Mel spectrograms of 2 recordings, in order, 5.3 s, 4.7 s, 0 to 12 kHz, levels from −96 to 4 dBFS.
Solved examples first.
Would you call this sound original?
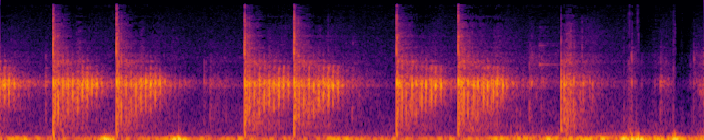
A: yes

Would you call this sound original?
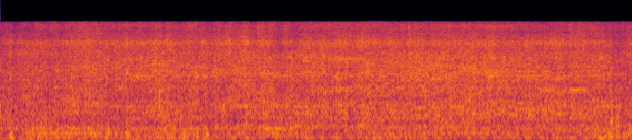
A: no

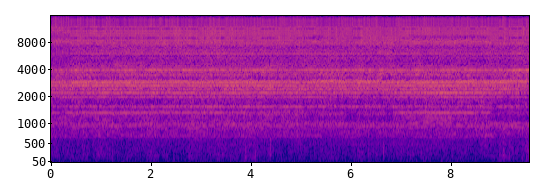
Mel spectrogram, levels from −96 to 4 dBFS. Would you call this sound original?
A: no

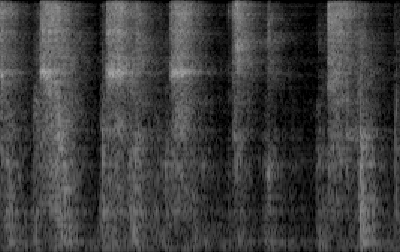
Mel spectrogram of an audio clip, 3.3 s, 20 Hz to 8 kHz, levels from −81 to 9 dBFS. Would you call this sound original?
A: no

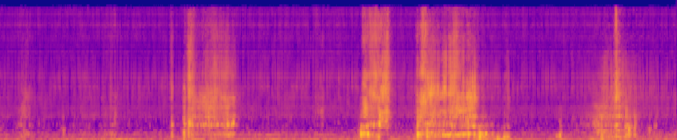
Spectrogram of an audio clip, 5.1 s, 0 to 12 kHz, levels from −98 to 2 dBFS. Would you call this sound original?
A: no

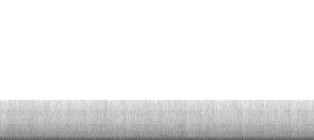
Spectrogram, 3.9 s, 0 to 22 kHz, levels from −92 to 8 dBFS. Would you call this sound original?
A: yes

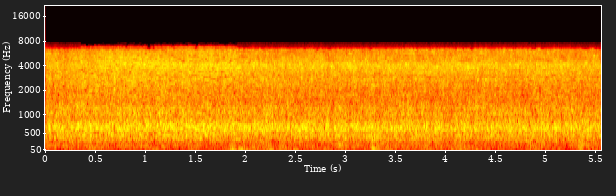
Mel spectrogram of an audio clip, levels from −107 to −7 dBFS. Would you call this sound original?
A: yes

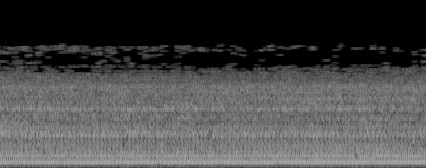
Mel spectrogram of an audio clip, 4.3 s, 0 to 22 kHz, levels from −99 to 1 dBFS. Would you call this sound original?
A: no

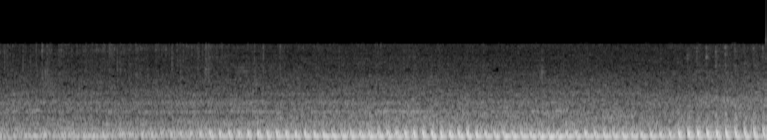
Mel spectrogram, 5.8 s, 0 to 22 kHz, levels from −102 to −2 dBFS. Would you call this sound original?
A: yes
